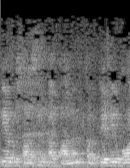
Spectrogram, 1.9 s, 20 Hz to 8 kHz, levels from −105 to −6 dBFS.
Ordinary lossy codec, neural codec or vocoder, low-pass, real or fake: MP3, 32 kbps; none; 7.2 kHz; real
